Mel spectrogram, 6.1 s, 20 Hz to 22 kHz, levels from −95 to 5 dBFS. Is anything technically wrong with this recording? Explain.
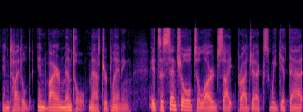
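Yes. From 2.26 to 2.65 s the speech suffers bit errors on an ADPCM link, at a rate of roughly a third of a percent, on what sounds like a G.722 wideband channel. Each flipped bit throws off the decoder's step size and prediction, so the error smears over several milliseconds and is heard as pops, rough crackly bursts and brief jumps in level.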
